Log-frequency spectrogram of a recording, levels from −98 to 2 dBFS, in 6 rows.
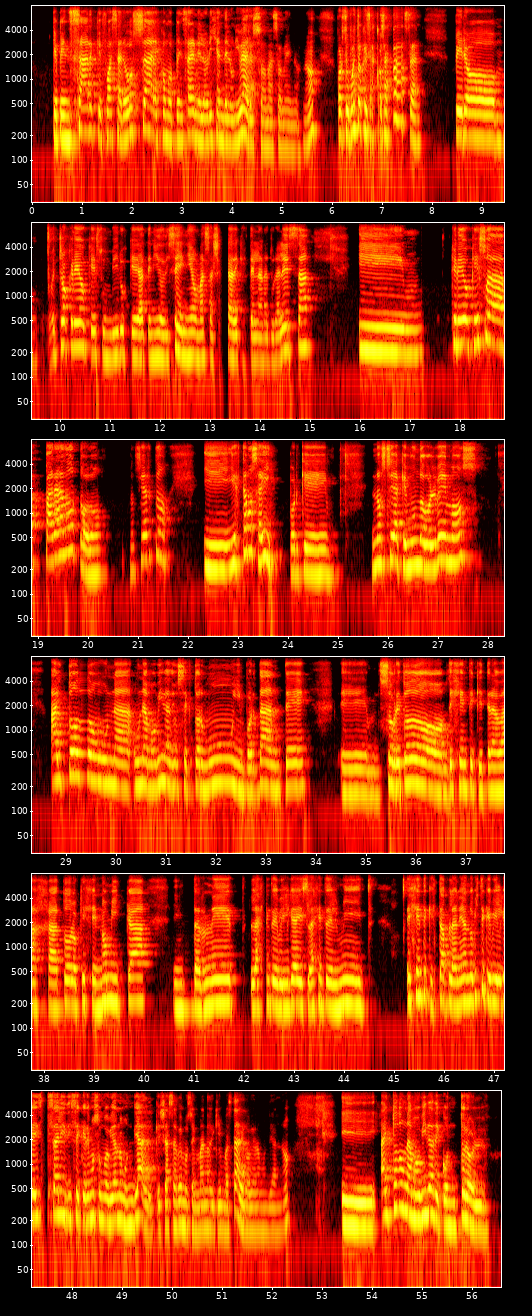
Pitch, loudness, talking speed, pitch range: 195 Hz, -24 LUFS, 140 wpm, 175-220 Hz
